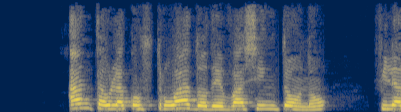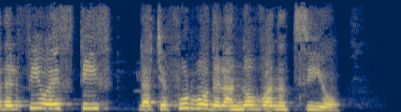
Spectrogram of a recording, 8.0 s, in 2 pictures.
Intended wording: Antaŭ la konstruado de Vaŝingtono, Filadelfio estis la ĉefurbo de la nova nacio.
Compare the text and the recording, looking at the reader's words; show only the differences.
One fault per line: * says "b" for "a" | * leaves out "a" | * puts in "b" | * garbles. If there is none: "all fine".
all fine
